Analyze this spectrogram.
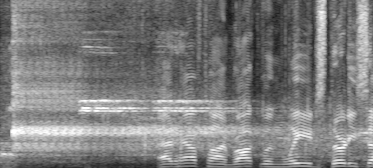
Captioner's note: buzzer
